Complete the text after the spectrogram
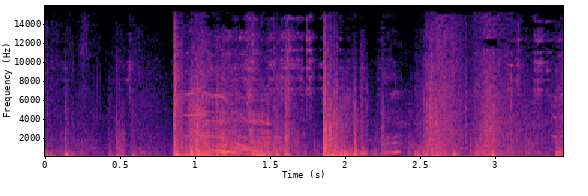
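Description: A man grunts as he tumbles to the ground.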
